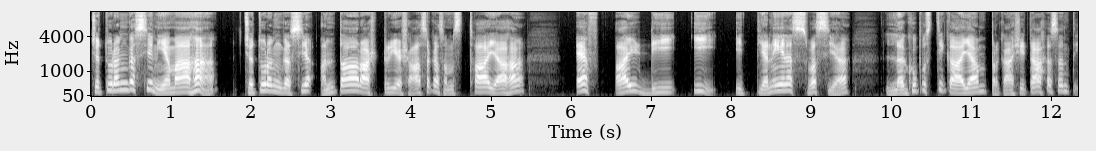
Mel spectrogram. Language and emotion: Sanskrit, neutral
